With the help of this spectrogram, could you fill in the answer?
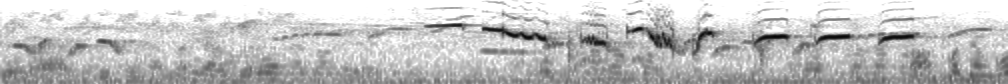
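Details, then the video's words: Oriental magpie-robin singing a run of clear, sweet whistled notes, about seven quick phrases rising and falling in the second half, after faint chatter and speech. "chirping sound magpie Robin"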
